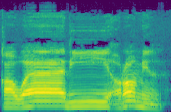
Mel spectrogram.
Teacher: you are not going to pronounce the alif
